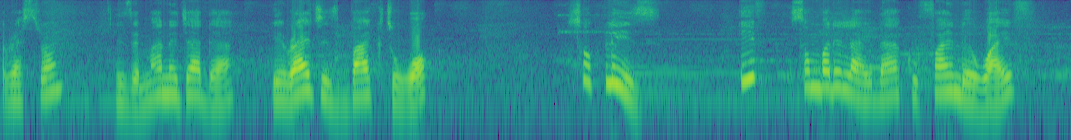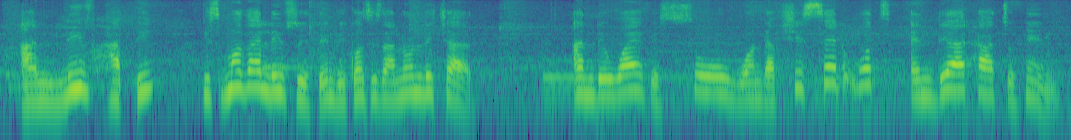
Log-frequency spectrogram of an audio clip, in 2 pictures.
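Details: Adult woman speaking; ordinary speech.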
